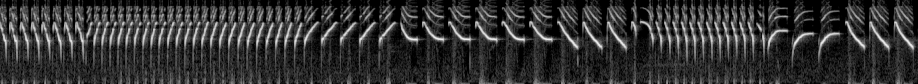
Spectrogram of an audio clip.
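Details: Canary lure song in the gacor rolling cuit-cuit style, meant to get young or non-singing canaries going: a very fast dense trill slows into evenly spaced downswept notes, then speeds up again.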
